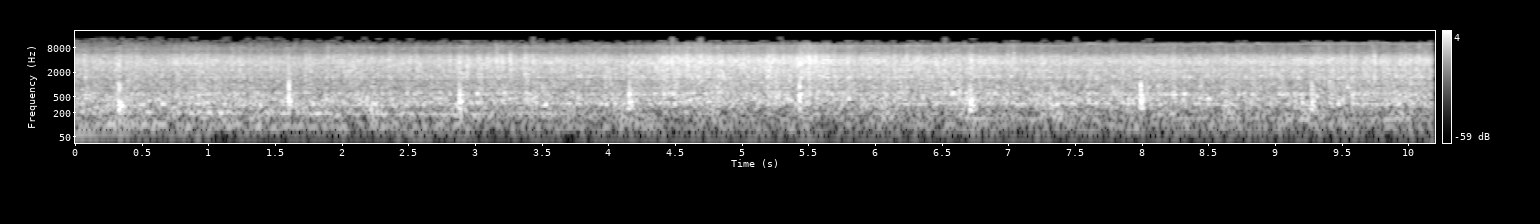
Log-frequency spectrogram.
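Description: Heavy rain beating on a car's windshield and roof, heard from inside the cabin, with a short knock about every 1.3 seconds from the windshield wipers' strokes.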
